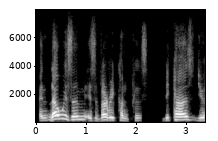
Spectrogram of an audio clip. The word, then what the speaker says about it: Taoism: taoist of taoist because d in pinyin is pronounced like a t and the true exploration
